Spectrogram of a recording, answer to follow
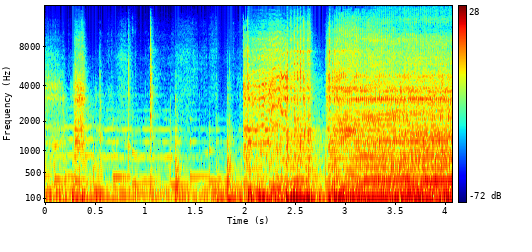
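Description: Cordless impact driver running on a bolt under the car, starting about two seconds in and going in two bursts with a short break between, over background music.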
